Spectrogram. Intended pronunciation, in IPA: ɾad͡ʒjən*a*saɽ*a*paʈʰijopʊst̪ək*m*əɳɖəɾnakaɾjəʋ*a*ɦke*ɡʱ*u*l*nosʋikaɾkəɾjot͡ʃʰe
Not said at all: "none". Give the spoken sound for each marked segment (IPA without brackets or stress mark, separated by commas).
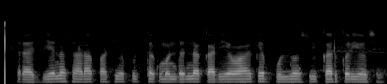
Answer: a, a, m, a, bʱ, l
